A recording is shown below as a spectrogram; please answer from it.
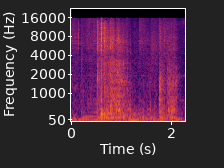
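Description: Plastic blister packaging of a Hot Wheels card being torn and crinkled by hand as the car is pulled out. There is a rustling burst about half a second in and a short crackle near the end.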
